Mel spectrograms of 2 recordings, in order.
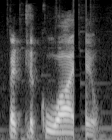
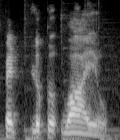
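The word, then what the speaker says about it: Phehlukwayo: What's the most difficult name you've had to pronounce on air? Recently concluded South African tour, Petlukuwayo. So Andil Petlukuwayo. So it was broken into three names. Petlukuwayo.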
